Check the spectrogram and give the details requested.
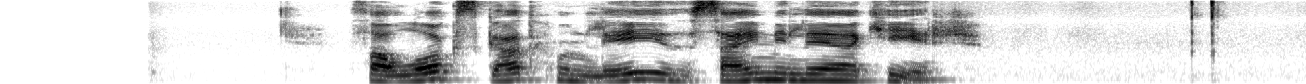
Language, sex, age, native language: Icelandic, male, 30-39, Russian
